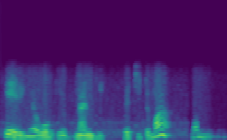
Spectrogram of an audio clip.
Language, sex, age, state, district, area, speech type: Tamil, female, 30-45, Tamil Nadu, Chengalpattu, urban, conversation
